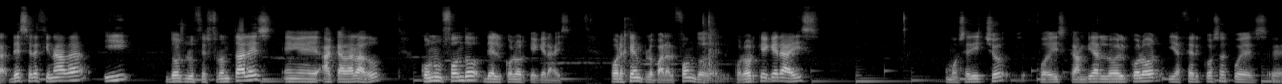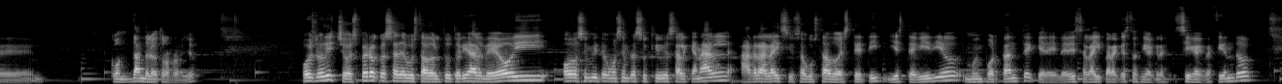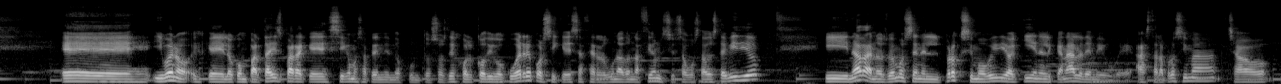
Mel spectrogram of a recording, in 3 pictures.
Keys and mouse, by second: 1.1 middle drag, 1.6-4.5 middle drag, 7.0 KP_0, 8.4 click, 9.3 right click, 10.9 click.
